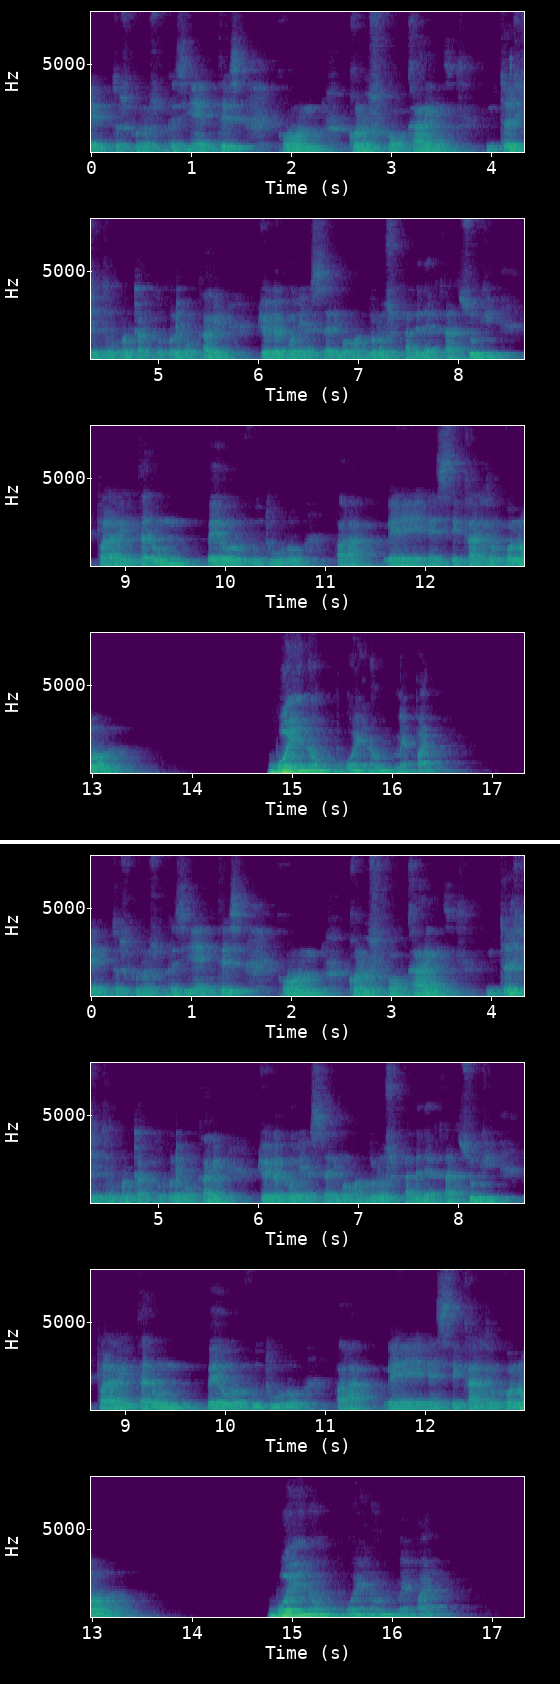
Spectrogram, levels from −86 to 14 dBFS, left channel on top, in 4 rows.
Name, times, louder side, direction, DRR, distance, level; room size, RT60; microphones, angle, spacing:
voice 1, 0.0-13.3, equal, 10° right, -5 dB, 0.6 m, -31 dB
voice 2, 14.8-16.4, left 2 dB, 65° left, 3 dB, 0.4 m, -22 dB
2.6 x 2.5 x 2.5 m, 0.76 s
head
